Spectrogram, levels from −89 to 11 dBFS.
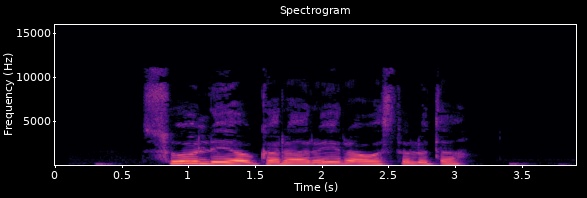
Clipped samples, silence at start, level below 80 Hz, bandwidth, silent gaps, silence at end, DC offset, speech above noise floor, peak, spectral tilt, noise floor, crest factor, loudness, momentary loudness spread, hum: under 0.1%; 0.7 s; -76 dBFS; 11.5 kHz; none; 0.85 s; under 0.1%; 38 dB; -8 dBFS; -7.5 dB/octave; -61 dBFS; 16 dB; -24 LUFS; 12 LU; none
